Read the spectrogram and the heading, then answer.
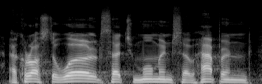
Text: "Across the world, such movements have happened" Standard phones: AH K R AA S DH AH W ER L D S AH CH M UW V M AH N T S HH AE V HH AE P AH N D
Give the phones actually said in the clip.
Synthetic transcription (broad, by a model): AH K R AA S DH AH W ER L D S AH CH M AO M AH N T S HH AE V HH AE P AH N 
